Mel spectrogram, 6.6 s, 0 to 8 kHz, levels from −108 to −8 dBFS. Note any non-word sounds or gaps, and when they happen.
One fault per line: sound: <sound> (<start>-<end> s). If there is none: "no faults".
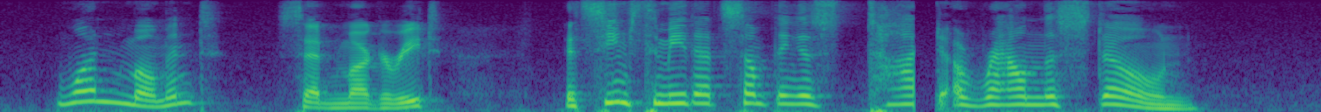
sound: dropout (4.6-4.7 s)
